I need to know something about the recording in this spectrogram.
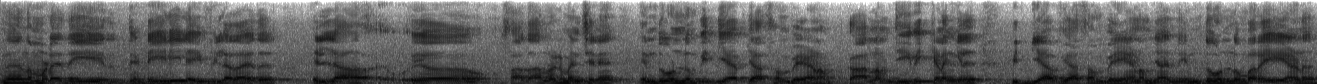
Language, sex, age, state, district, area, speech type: Malayalam, male, 30-45, Kerala, Wayanad, rural, spontaneous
